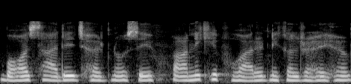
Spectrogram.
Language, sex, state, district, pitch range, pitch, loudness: Hindi, female, Jharkhand, Deoghar, 190-200 Hz, 195 Hz, -15 LUFS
